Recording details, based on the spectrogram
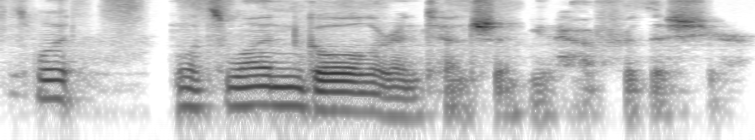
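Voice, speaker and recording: A meditation guide speaking gently and without hurry, leaving pauses between short phrases. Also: mid-range voice, big pitch swings.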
